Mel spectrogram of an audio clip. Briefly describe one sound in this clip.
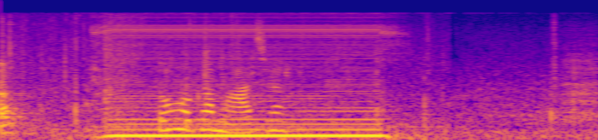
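A phone rings with a steady electronic melody.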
